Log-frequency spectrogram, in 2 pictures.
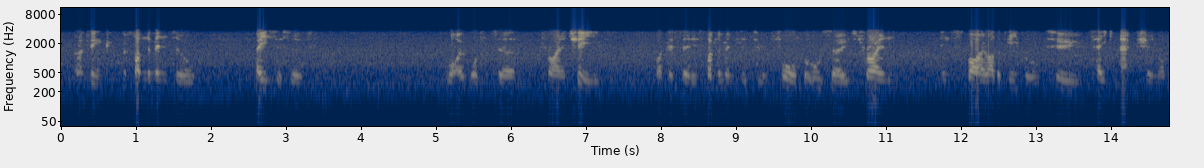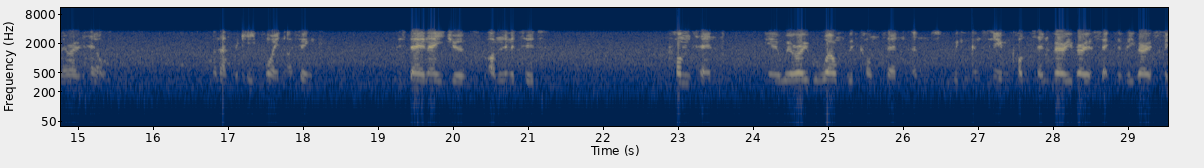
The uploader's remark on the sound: This is simply a test episode, no planned structure or content, just a 20 minute stream of consciousness while driving.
